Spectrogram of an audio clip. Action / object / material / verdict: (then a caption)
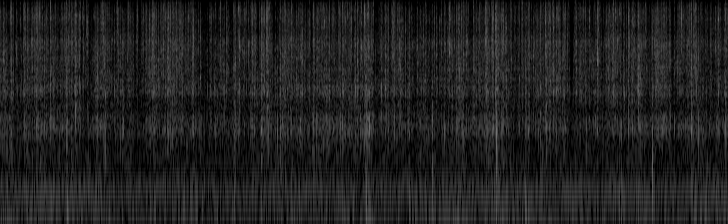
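shake / thin plastic shopping bag / plastic / none. A thin white plastic pharmacy bag with red and blue print, crumpled into a ball, is crinkled and squeezed in both hands by fingers with long painted nails. A dense, continuous stream of bright, sharp crackling and crunching is heard, with little low end and occasional louder snaps. The result is steady plastic crinkling throughout.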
